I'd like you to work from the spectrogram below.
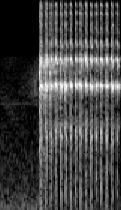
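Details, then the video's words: A woodpecker gives a sudden, high, metallic rattle of about fifteen sharp notes per second, steady in pitch. Nothing else is heard. "KICAU MANIA MASTERAN BURUNG PELATUK"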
